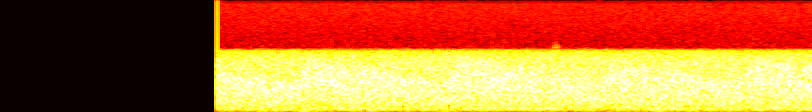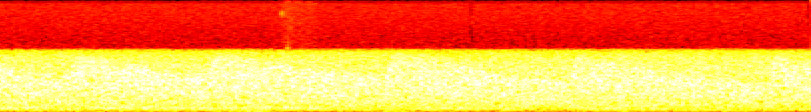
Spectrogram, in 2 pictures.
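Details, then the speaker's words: Transcranial Doppler bubble study in a stroke workup, with audible deflections from microembolic signals (HITS). "I'm going to play it again just so that you can see and hear the deflections. It makes it really really obvious for the interpreter."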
